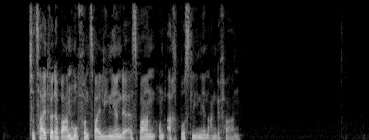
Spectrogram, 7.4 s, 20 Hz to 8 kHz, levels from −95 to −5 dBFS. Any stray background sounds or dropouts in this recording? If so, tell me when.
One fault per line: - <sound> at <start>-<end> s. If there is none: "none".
none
